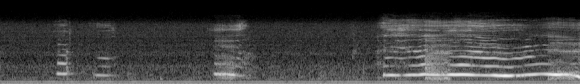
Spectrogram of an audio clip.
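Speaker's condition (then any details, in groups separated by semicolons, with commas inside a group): Cerebral palsy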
